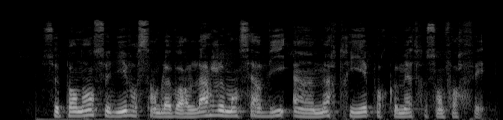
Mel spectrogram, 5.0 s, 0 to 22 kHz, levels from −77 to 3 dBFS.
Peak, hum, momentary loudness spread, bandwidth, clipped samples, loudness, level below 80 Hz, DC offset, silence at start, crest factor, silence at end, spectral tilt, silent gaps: -14 dBFS; none; 9 LU; 11.5 kHz; under 0.1%; -31 LUFS; -68 dBFS; under 0.1%; 0.45 s; 16 dB; 0.2 s; -6.5 dB/octave; none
